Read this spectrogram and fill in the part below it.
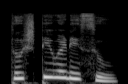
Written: ತುಷ್ಟಿವಡಿಸು

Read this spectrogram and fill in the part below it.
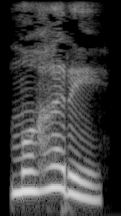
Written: ಮೊಹರೆ

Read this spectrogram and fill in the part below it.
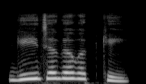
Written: ಗೀಜಗವಕ್ಕಿ

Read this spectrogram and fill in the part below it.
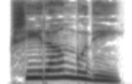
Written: ಕ್ಷೀರಾಂಬುಧಿ

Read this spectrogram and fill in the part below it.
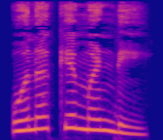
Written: ಒನಕೆಮಂಡಿ

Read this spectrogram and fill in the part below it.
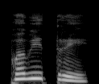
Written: ಪವಿತ್ರ

